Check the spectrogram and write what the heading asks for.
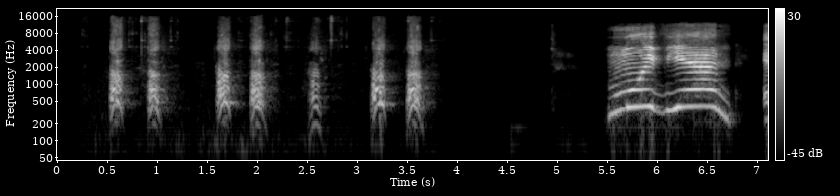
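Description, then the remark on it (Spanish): A dog barks six times in quick pairs, sharp, then goes quiet before a person briefly starts speaking. “Este sonido corresponde a un perro.”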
